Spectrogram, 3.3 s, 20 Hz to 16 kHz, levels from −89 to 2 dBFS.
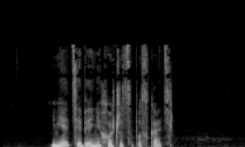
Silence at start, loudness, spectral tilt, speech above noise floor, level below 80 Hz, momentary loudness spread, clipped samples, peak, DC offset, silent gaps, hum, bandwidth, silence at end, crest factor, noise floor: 0.7 s; -25 LUFS; -5.5 dB/octave; 51 dB; -66 dBFS; 11 LU; under 0.1%; -12 dBFS; under 0.1%; none; none; 11.5 kHz; 1 s; 16 dB; -75 dBFS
